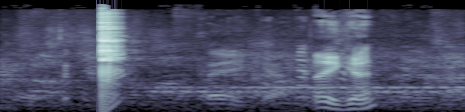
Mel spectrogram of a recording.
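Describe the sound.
A single sharp, bright clink of beer glasses knocking together in a toast, loud, followed by a brief murmur of voices.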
